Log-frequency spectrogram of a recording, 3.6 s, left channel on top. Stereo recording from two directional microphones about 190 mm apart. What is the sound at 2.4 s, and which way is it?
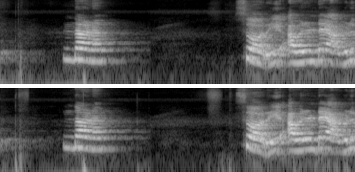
A woman's voice, 5° left (ahead or behind).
